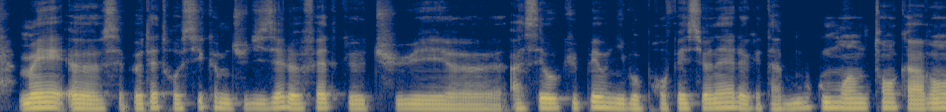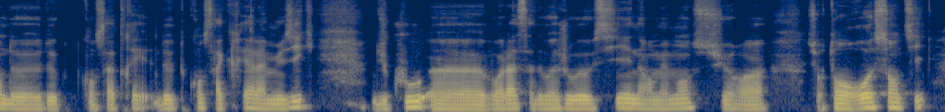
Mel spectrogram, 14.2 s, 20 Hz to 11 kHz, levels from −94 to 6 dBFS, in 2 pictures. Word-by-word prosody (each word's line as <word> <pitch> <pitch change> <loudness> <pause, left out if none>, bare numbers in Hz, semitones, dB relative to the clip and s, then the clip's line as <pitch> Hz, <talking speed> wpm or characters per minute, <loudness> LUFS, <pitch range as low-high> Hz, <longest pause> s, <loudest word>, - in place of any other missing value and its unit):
mais 110 +3 +6
heu, 95 -2 +4
c'est 95 - -10
peut-être 100 +2 -2
aussi, 100 0 -6
comme 110 -6 -2
tu 95 -1 -11
disais, 100 +3 0
le 100 -4 +4
fait 105 +1 -2
que 95 -3 -2
tu 95 +1 -3
es, - - -1
heu, 85 -1 -3
assez 100 +1 -3
occupé 105 +2 +2
au 120 - +4
niveau 100 -3 0
professionnel 100 +3 0
et 95 - 0
que - - -9
tu 95 - -11
as 90 - -4
beaucoup 105 +4 -3
moins 110 -1 +2
de 105 - -1
temps 110 +1 -1
qu'avant 105 +1 +1
de 90 -2 +1
de 85 - 0
te 85 - -9
consacrer - - -5
de 95 - 0
te 95 - -14
consacrer 105 +1 -5
à 105 - +2
la 100 - +1
musique. 125 +8 0 0.4
Du 90 +1 -3
coup, 125 +8 +3
heu, 85 -2 +2
voilà, 90 +4 +2
ça 100 - -6
doit 95 0 0
jouer 95 0 +2
aussi 95 +2 -2
énormément 100 +1 0
sur, 95 -5 -4
heu, 85 0 0 0.3
sur - - -12
ton 100 -1 +5
ressenti 115 +5 +3
100 Hz, 220 wpm, -24 LUFS, 95-105 Hz, 0.4 s, mais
